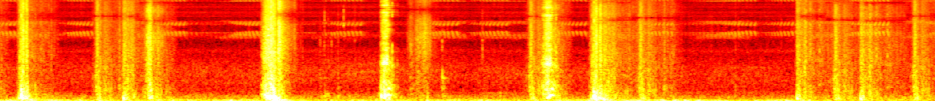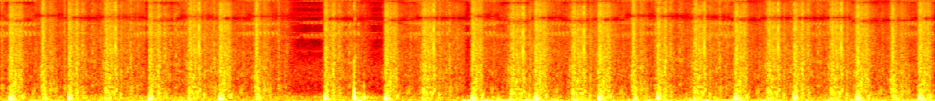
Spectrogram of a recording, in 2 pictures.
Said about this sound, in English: I think I heard footsteps just before.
